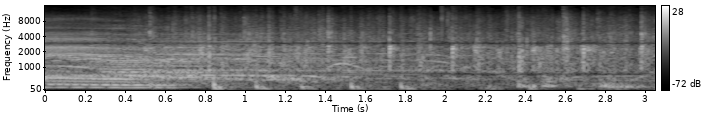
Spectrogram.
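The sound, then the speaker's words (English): Thin, half-hearted applause from the audience of a live-streamed Sunday panel, with a few scattered claps and some light cheering over a steady crowd murmur; the clapping is sparse and uneven rather than a full ovation. “That's barely applause.”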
